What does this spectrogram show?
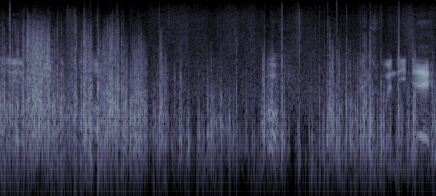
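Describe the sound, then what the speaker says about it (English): Steady wind buffeting the microphone outdoors, a rough, broadband rushing that rises and falls in gusts throughout, with voices faintly mixed in. "Oh, it's a windy day."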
